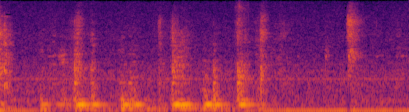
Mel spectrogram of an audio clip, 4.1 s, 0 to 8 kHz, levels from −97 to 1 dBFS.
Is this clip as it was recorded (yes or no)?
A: yes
